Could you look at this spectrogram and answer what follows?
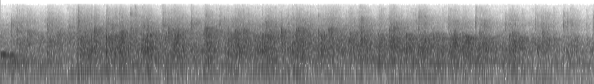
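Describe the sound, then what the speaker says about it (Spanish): A church congregation applauds together, a steady, moderately loud wash of clapping lasting several seconds without pause. "dale un aplauso al Señor"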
